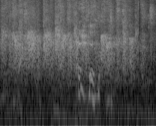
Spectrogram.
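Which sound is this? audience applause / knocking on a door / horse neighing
audience applause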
